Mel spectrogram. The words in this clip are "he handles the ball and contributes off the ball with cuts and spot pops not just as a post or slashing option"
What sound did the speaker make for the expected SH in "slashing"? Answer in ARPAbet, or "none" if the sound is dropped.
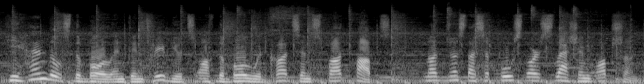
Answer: SH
